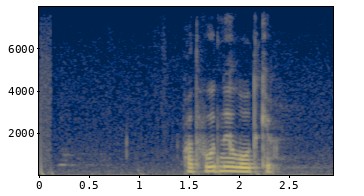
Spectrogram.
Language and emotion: Russian, neutral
